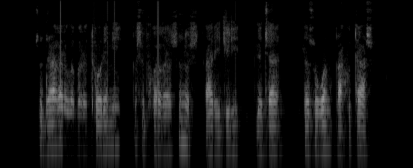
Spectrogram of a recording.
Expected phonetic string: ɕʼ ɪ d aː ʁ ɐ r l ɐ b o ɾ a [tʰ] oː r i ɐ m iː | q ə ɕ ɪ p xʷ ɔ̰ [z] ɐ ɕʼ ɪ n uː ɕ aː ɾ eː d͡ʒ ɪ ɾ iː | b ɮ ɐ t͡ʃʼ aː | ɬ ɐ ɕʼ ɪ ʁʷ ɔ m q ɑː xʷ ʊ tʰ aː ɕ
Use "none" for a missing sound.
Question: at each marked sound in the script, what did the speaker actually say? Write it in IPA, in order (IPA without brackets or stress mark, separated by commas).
tʰ, ʁ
